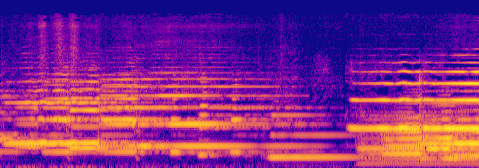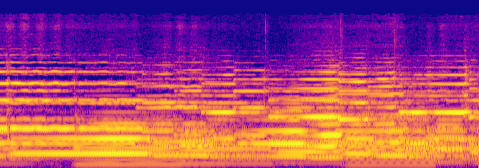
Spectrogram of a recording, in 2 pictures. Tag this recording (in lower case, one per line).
music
